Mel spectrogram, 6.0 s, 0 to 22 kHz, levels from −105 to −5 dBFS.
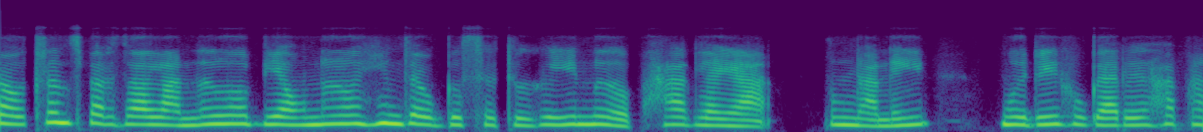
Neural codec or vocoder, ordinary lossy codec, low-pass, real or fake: codec, 16 kHz, 1 kbps, FreqCodec, larger model; Opus, 32 kbps; 7.2 kHz; fake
